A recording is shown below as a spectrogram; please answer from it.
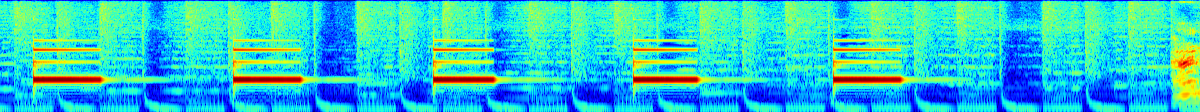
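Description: Five short electronic beeps, one a second: a quiz countdown running before the answer is shown. Background music with a steady beat plays under them.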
